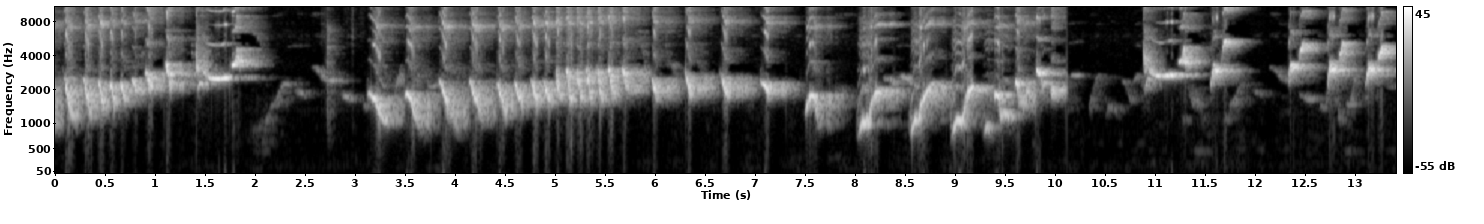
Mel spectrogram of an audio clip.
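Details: White-rumped shama singing energetically, a lure meant to provoke other birds into song: rich, varied phrases of loud rising and falling whistles, rapid chattering bursts and slurred notes, broken by brief pauses.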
